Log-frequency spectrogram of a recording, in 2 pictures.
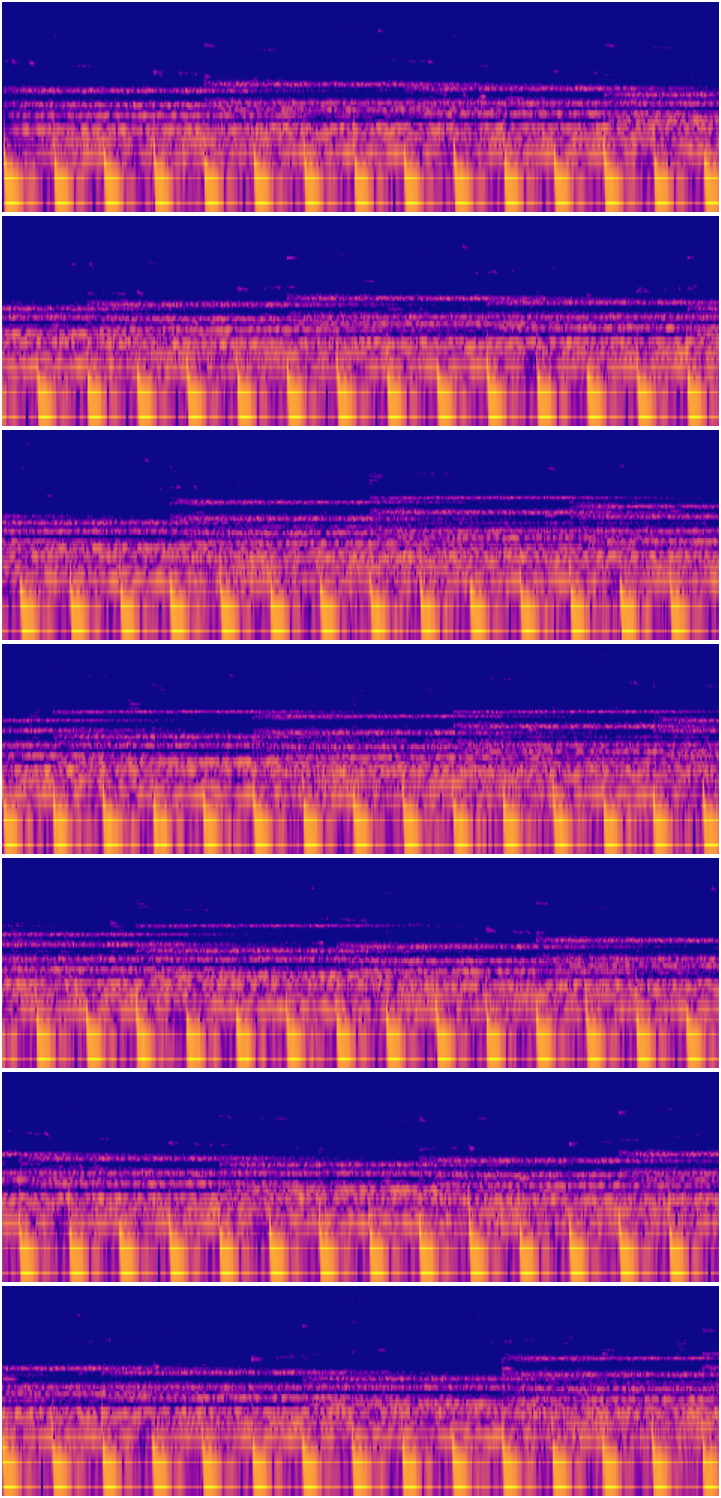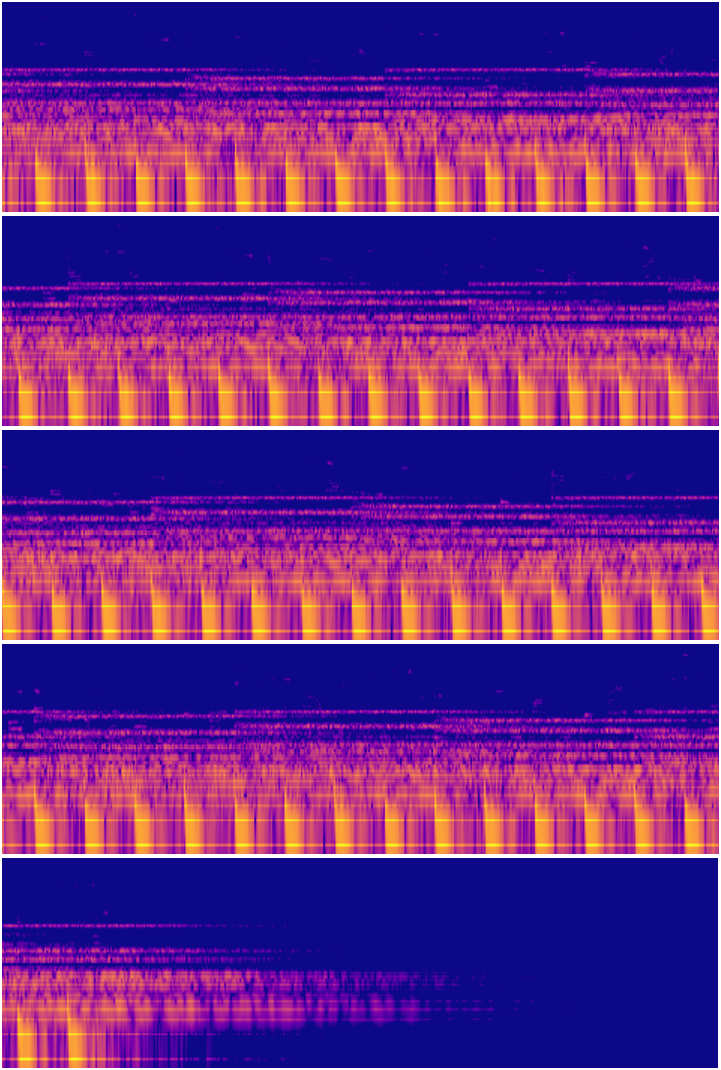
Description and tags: CWD LT epilogue acid
ambient, atmosphere, cosmos, dark, deep, drone, epic, melancholic, pad, science-fiction, sci-fi, sfx, soundscape, space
